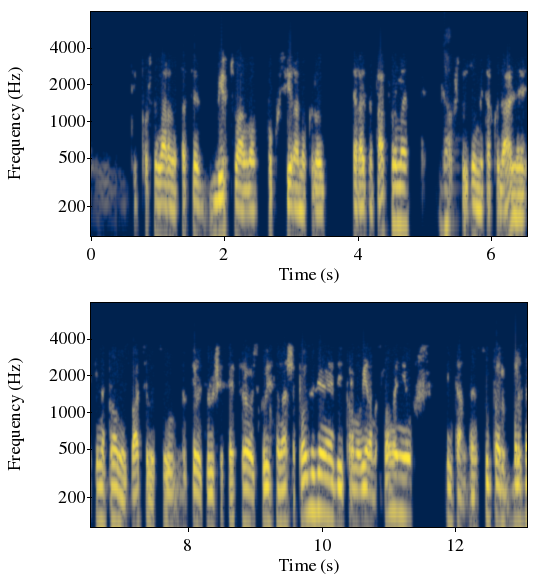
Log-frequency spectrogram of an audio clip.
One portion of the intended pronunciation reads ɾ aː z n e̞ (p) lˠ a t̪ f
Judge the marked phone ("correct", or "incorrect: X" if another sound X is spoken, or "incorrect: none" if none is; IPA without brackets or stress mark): correct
